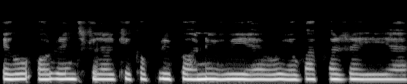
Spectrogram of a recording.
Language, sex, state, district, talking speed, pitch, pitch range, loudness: Hindi, female, Bihar, Araria, 190 wpm, 240 Hz, 235-245 Hz, -12 LUFS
